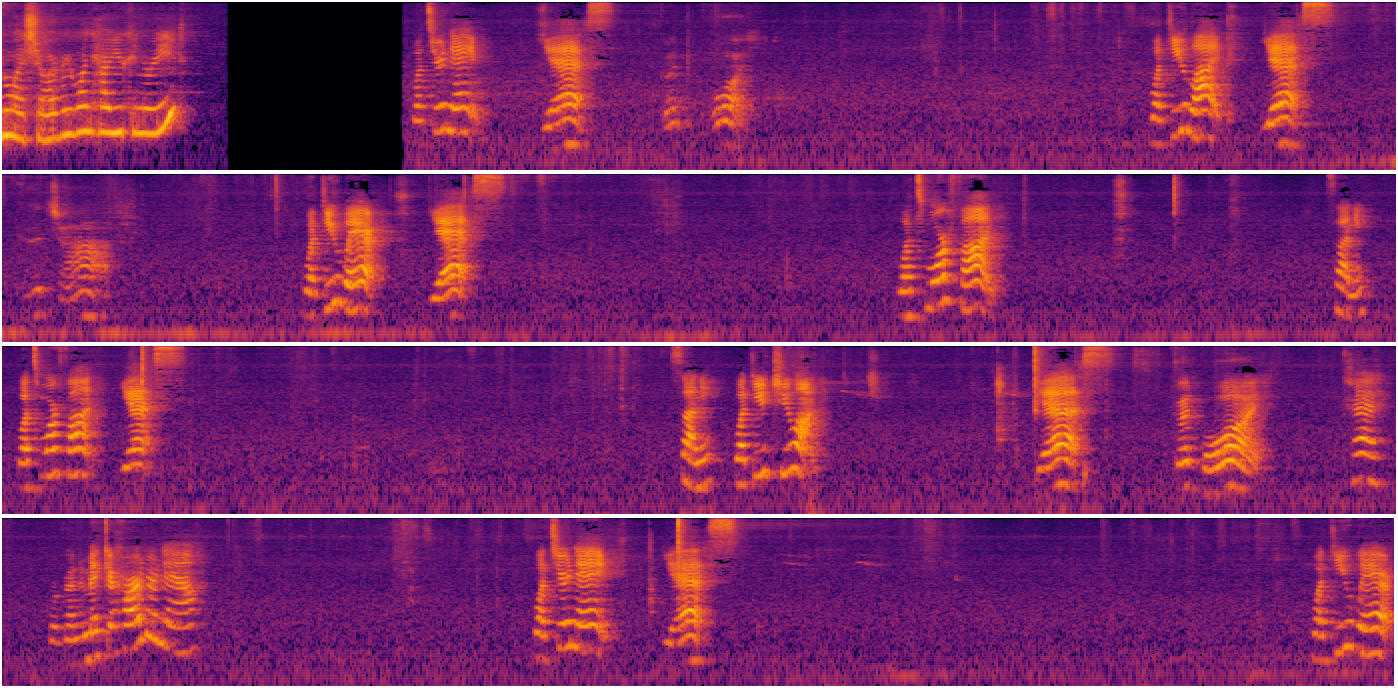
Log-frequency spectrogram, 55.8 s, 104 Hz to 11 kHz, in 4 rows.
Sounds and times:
Speech: 0:00.0 - 0:02.0, 0:04.1 - 0:07.6, 0:11.5 - 0:13.3, 0:14.2 - 0:15.2, 0:27.2 - 0:29.8, 0:34.6 - 0:36.2, 0:38.3 - 0:39.0, 0:39.6 - 0:40.6, 0:41.4 - 0:43.9, 0:47.2 - 0:49.3, 0:55.0 - 0:55.7.

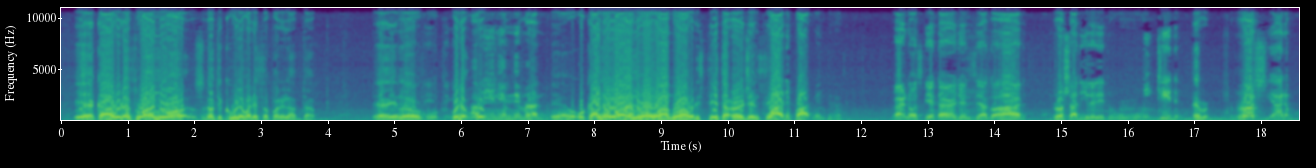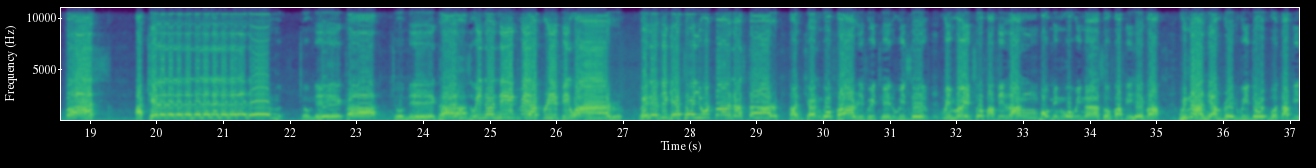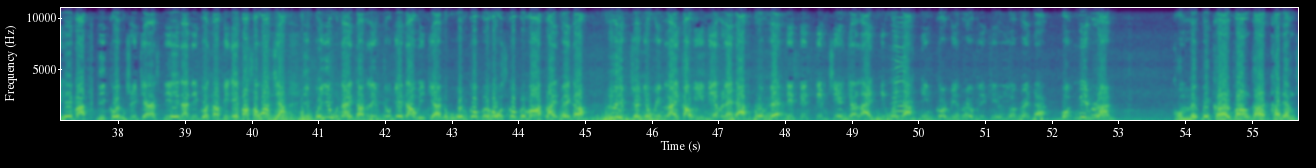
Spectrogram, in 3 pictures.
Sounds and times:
Speech: 0:00.2 - 0:03.9, 0:04.6 - 0:11.8, 0:12.5 - 0:53.0, 0:53.8 - 0:55.7.

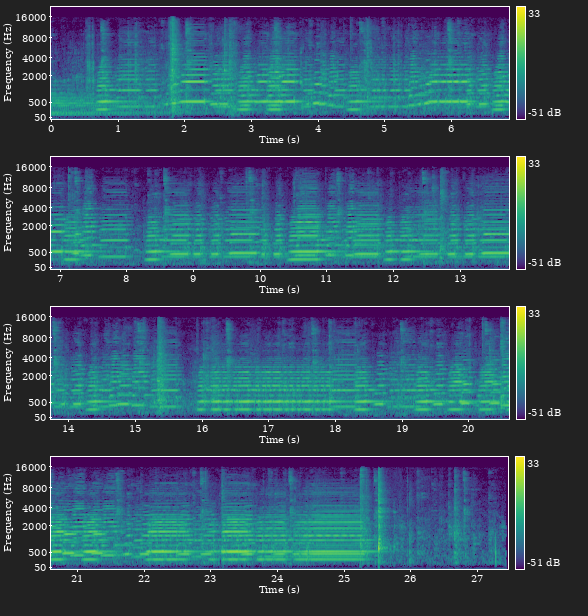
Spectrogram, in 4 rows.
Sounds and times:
Music: 0:00.0 - 0:25.6.

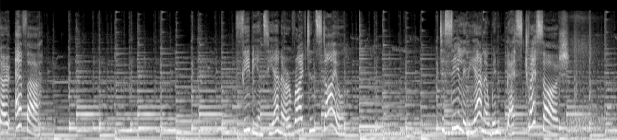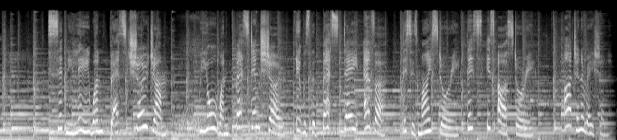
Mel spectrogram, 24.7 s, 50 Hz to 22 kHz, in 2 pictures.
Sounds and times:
Speech: 0:00.0 - 0:00.8, 0:04.8 - 0:07.0, 0:08.8 - 0:11.4, 0:13.3 - 0:15.7, 0:16.3 - 0:23.0, 0:23.6 - 0:24.6
Music: 0:00.0 - 0:24.6.

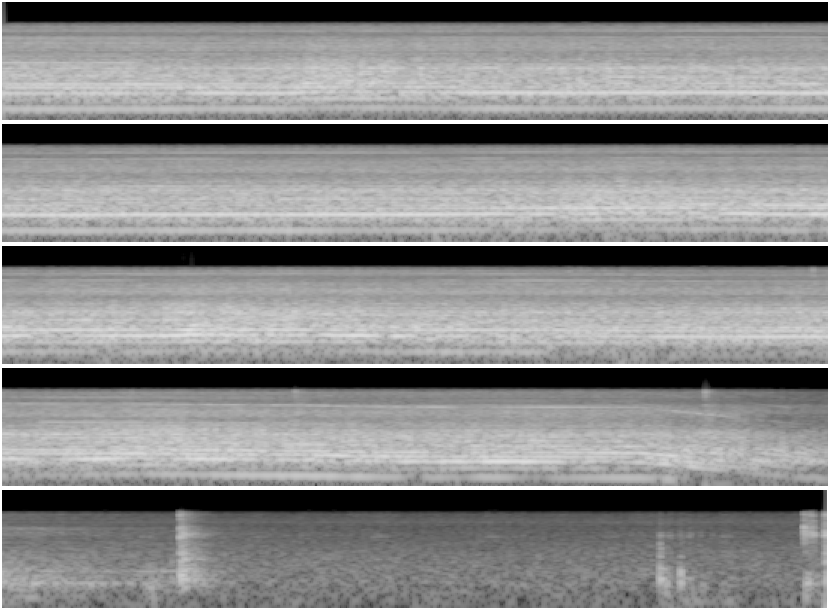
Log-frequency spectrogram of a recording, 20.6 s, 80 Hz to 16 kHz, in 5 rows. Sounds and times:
Vacuum cleaner: 0:00.0 - 0:17.6.

